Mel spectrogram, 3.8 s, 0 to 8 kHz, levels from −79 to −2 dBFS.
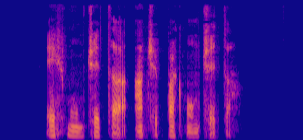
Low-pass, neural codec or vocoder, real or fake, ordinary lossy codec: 7.2 kHz; none; real; AAC, 32 kbps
